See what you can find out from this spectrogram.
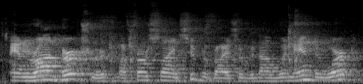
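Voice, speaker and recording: A man with a Midwestern American accent and a bright, forceful, slightly high voice gives an informal talk. He rambles and halts as he reminisces, jumping from thought to thought. He is picked up from a distance in a roomy space. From small-town Indiana, United States. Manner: rambling, halting, jumps between thoughts. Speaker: retired air traffic controller giving a talk. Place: echoey meeting room at a historical society. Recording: roomy, distant mic with faint noise.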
